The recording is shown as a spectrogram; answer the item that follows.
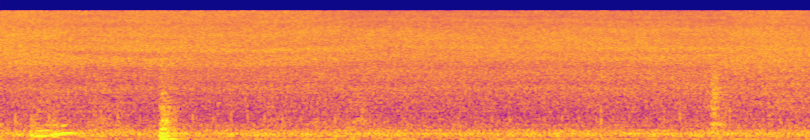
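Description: An L.O.L. Surprise Pearl fizzing ball dissolving in a bowl of water, giving a steady fizzing hiss, with a single knock about one and a half seconds in.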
